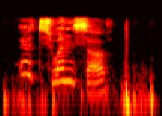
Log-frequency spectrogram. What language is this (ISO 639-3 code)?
kab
